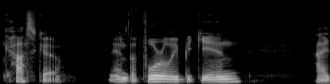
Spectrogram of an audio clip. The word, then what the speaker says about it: Costco: c-o-s-t-c-o right yeah so technically it would be like cost like the price and then Co like company so I imagine the more correct way to say it would be Costco so hard Costco but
